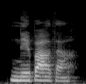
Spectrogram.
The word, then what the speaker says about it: Nevada: Nebraska Nebraska Nevada Nevada notice the way I say the v b b Nevada in casan Spanish the Spanish I teach the B and the V have the same sound B NADA Nevada and finally Viria Viria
